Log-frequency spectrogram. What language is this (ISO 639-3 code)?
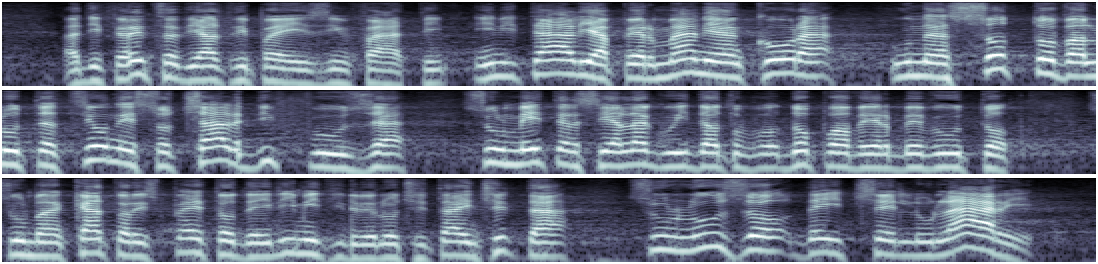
ita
